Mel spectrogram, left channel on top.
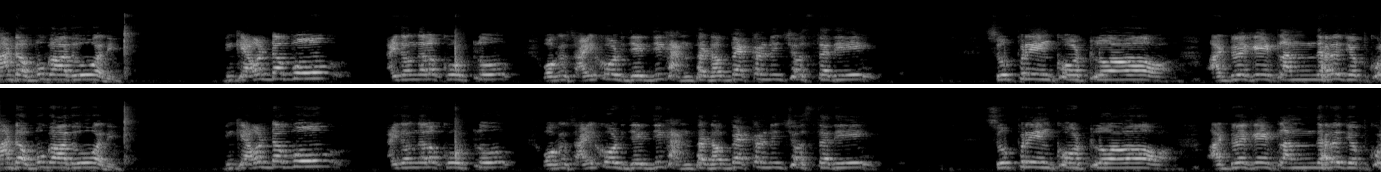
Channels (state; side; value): normal; both; correlation 0.49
